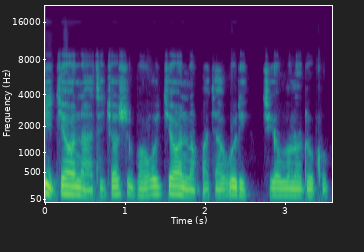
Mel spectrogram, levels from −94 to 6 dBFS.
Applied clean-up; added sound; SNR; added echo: neural mask model DeepFilterNet 3.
